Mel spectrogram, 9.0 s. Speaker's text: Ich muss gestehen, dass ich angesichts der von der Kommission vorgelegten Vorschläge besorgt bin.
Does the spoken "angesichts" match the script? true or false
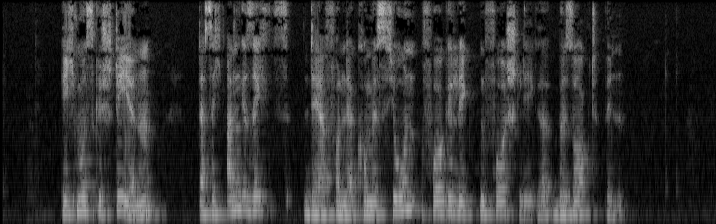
true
